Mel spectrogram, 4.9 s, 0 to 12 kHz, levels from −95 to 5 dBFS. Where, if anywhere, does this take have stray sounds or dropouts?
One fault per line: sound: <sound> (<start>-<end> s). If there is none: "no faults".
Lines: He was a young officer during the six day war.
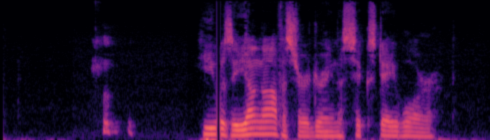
sound: laugh (0.9-1.4 s)
sound: dropout (2.2-2.2 s)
